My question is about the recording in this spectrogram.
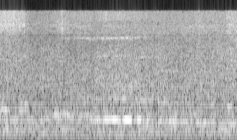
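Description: Steady background noise of a large hall full of seated people, with a faint drawn-out tone sloping slightly downward from about half a second in.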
